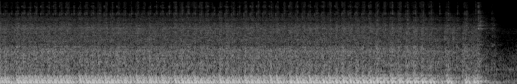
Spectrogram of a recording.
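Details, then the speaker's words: 1983 Honda XR200R single-cylinder after top-end rebuild and engine overhaul, first start on half choke after primer kicks: even thump at steady idle, quiet with no cam chain slap or top-end ticking, then cuts off; cam chain adjustment to be checked once warm; normal idle. "quiet, no cam chain slap. Still gonna loosen this up here in a bit once this warms up and just make sure it's adjusted, but I can't hear anything, which is good. Idling smoothly."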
